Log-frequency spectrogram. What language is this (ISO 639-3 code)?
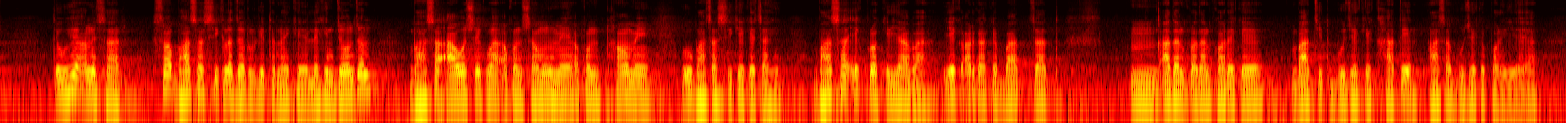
thq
